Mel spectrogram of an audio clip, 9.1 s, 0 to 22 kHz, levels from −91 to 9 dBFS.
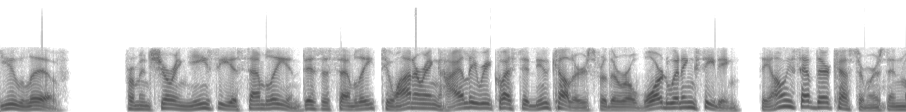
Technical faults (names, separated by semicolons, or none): word clock ticks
